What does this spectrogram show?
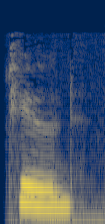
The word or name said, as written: tude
